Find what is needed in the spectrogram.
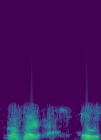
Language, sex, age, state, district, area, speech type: Gujarati, female, 30-45, Gujarat, Rajkot, urban, conversation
